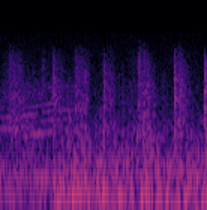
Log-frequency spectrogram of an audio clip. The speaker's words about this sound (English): The ground beneath me was shaking now, dancing in a crazy rhythm to the pawing of the raging hooves.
